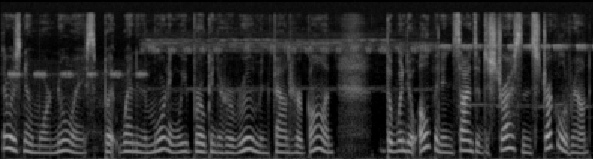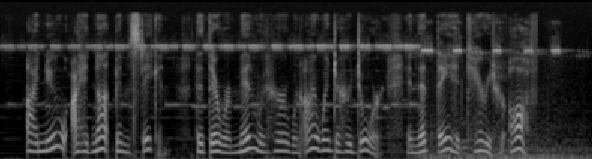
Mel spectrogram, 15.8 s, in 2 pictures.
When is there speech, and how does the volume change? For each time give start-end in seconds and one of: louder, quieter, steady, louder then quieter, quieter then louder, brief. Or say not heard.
0.0-15.0 steady.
